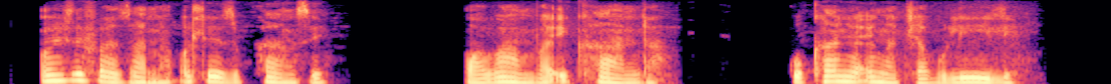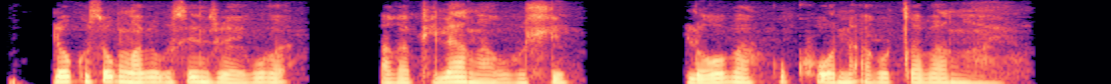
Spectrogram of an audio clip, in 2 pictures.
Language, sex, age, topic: North Ndebele, female, 36-49, health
